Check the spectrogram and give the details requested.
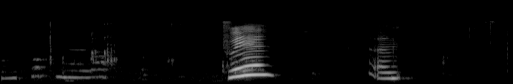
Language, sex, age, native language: Icelandic, male, 9, Icelandic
